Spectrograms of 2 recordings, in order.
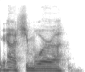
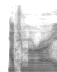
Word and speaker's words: Hachimura: Rui Hachimura. – Hachimura, yeah.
